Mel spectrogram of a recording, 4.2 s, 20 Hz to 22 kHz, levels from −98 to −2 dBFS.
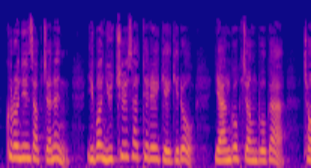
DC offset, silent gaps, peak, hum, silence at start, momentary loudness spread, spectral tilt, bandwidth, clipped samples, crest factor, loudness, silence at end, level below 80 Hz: under 0.1%; none; -20 dBFS; none; 0.1 s; 7 LU; -5 dB/octave; 14 kHz; under 0.1%; 14 dB; -36 LUFS; 0 s; -68 dBFS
